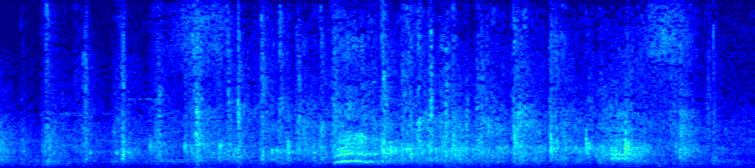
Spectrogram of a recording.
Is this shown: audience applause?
yes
